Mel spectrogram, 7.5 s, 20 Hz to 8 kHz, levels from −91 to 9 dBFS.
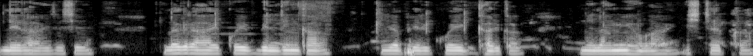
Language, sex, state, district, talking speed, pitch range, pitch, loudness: Hindi, male, Bihar, Araria, 175 wpm, 115-125 Hz, 120 Hz, -15 LUFS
